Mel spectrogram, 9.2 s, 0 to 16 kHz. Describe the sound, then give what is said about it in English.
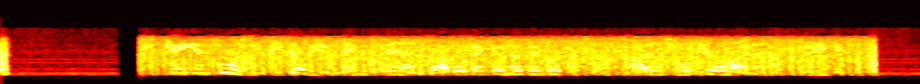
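A static-laden 2-meter amateur radio transmission on the Blue Ridge 2-meter net, from a station checking in from the Highlands: a voice buried in dense, hissing band-limited noise, briefly cut off near the start, then steady crackling static under the garbled speech until an abrupt stop. “There was a lot of static come through on my radio with your signal, but we got it.”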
